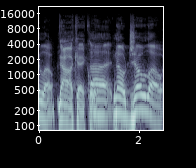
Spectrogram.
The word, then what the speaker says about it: Jho Low: No, Jho Low. It's spelled JHOLOW. Jho Low. Jho Low. Yeah, pretty close actually. JHO JHOLOW.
